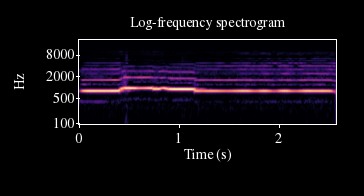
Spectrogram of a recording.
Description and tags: flute-sample
A few notes from a flute; rich harmonics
